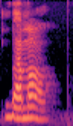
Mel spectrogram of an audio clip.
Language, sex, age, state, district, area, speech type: Odia, female, 45-60, Odisha, Jajpur, rural, read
